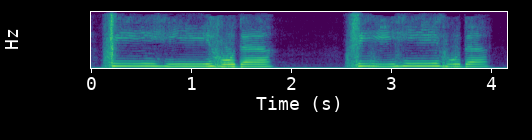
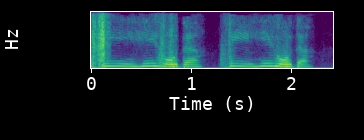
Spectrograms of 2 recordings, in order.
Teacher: وعرفنا بيصلها بياء لأن حركة الهاء مكسورة · Shown in: first take · Term: بالصلة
